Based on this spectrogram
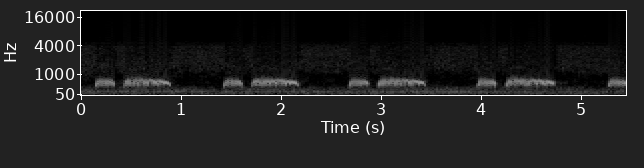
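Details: Spotted dove cooing loudly at Siosar, the best-voiced bird at the site and caught by trappers using a lure bird; clear, close low coos, short note then longer one, repeated roughly every second and a quarter.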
